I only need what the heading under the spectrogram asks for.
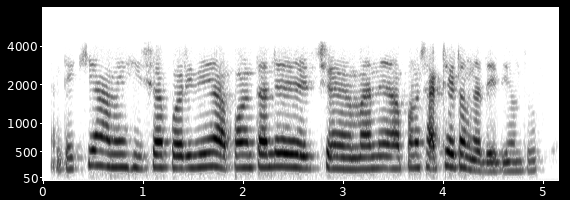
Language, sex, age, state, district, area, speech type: Odia, female, 60+, Odisha, Gajapati, rural, conversation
